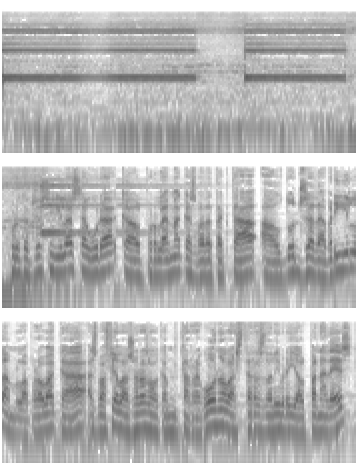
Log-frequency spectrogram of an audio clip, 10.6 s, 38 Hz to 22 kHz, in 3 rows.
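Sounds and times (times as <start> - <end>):
mobile phone emergency alarm electronic alert tone: 0.0 - 5.5
speech: 3.6 - 10.6.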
